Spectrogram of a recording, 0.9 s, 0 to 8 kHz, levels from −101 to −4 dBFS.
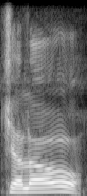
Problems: constant background noise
